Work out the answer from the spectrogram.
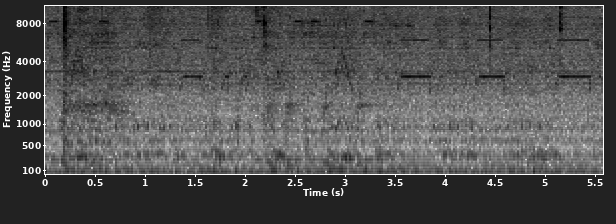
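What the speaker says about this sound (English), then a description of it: "So what I'm printing right now is a benchy" A 3D printer works through a Benchy boat model, giving a steady, faint mechanical whir with thin tonal motor whines and small stepping sounds running throughout, with no talking.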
